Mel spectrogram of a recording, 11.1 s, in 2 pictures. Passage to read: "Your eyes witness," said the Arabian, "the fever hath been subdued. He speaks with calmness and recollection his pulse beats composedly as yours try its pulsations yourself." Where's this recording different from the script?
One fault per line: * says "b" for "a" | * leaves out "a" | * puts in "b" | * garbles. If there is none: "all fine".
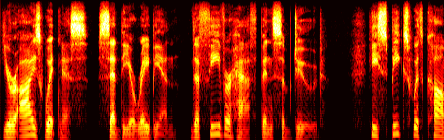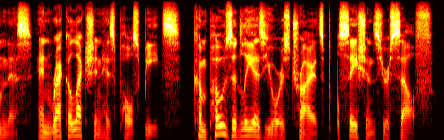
all fine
